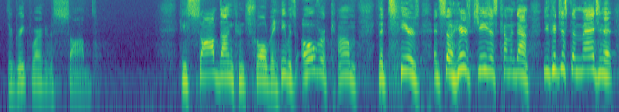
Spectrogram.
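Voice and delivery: normal talking voice

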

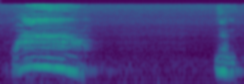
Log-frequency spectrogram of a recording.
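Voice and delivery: soft, drawn-out wow; hushed awe. Real, not acted. Preacher reacting to Jesus' promise of life, hushed awe. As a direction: let the wonder sink in quietly.

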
